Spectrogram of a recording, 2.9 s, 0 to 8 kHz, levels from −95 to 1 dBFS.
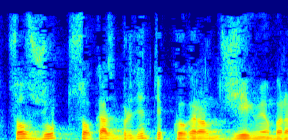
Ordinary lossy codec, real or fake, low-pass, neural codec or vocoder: MP3, 32 kbps; real; 7.2 kHz; none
